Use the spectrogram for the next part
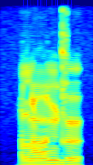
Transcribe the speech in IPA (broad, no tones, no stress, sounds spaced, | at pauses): l ɑ̃ ŋ ɡ ɵ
